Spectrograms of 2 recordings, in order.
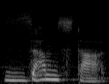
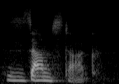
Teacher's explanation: Som de Z para esse S inicial, Samstag. Nada de nasalização, Zan, não, nada de Zan.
